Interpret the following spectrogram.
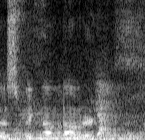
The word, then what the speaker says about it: sphygmomanometer: This is a sphygmomanometer.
